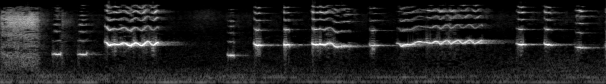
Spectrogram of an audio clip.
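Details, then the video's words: Singing pet cockatiel: after a brief rustle, short low whistles lead into a run of bright, wavering whistled phrases. Held notes alternate with quick chirps, and one long quavering tone rises slightly before the clipped final notes. "Adorable Singing Cockatiel"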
